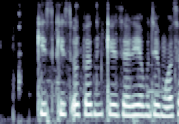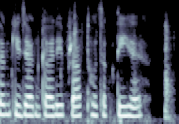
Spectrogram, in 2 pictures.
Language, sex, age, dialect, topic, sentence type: Hindi, female, 18-24, Marwari Dhudhari, agriculture, question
